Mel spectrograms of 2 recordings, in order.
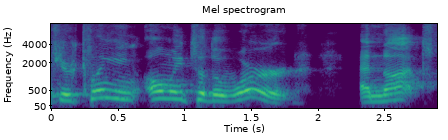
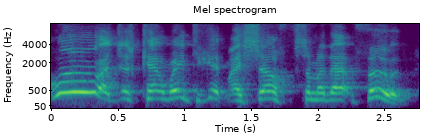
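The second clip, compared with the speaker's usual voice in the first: high, louder, laughing whoop; excited about food; 4 semitones higher, 5 dB louder than usual. Retold or imitated. Greedy worshipper whooping for food, laughing. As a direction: whoop like you can't wait to eat. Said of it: "They're totally excited about".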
